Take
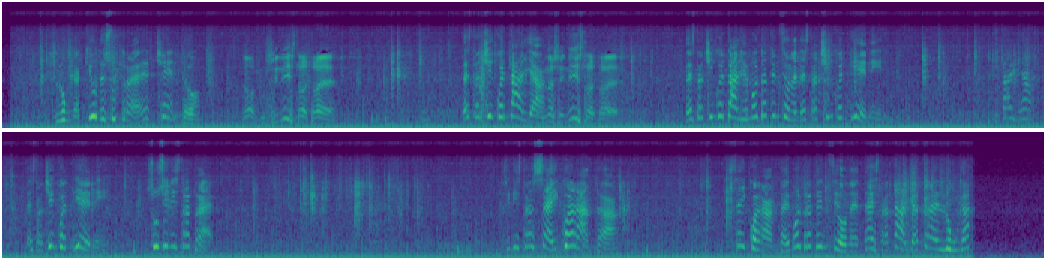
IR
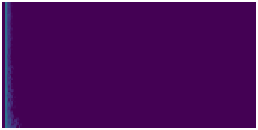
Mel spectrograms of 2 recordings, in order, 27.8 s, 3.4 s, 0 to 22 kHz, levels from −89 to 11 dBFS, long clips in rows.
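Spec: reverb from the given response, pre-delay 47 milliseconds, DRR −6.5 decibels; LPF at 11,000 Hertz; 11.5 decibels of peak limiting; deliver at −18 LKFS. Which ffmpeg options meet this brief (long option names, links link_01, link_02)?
-filter_complex "[0:a]lowpass=11000,alimiter=limit=-19dB:level=0:latency=1,asplit=2[link_01][link_02];[1:a]atrim=start_sample=2205,adelay=47[link_03];[link_02][link_03]afir=irnorm=-1:irlink=0,volume=10.5dB[link_04];[link_01][link_04]amix=inputs=2:normalize=0,volume=6.5dB"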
